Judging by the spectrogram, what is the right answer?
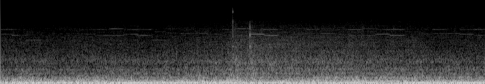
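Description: Motorboat engine running steadily with a low drone while the boat is under way.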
